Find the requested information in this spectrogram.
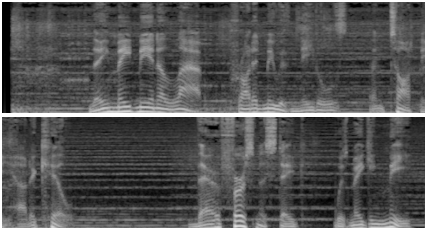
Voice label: Character Demo US accent

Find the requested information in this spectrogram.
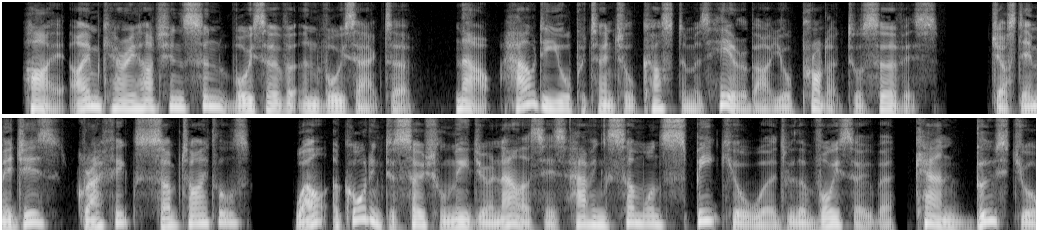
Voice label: corporate marketing

